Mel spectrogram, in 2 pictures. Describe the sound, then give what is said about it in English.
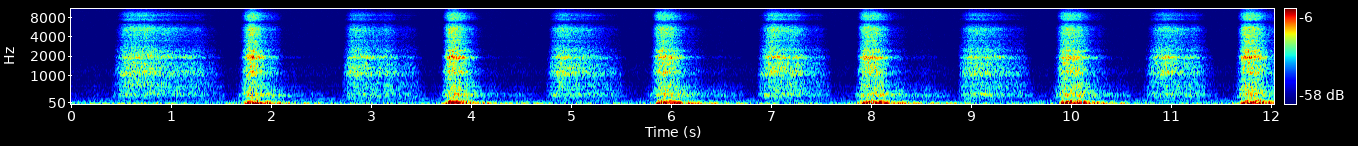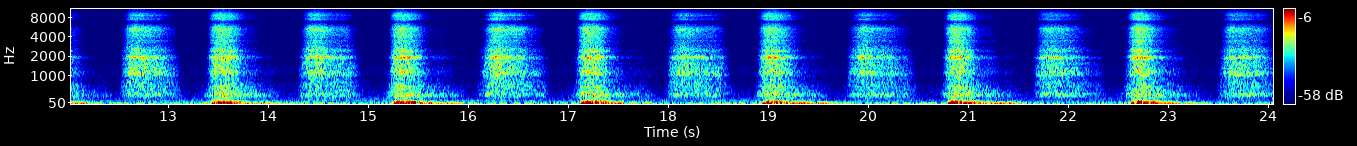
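Fast, intense breathing during a guided breathing exercise: many quick, forceful inhales and exhales in a steady, even rhythm, fairly faint and heard alone without talk. “now we'll slightly increase the speed and intensity of our breath.”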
